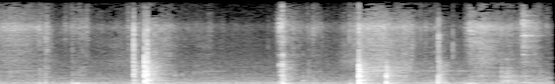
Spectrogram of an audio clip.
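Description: Tape peels off a roll with a short rasp.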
